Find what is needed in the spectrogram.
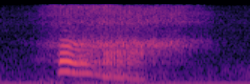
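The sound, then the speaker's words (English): A voice imitates a snort, a strong, forceful breath pushed out through the nostrils. It is one short, noisy burst with a voiced tone that falls in pitch, then fades. “The word means a strong nostril breath.”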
